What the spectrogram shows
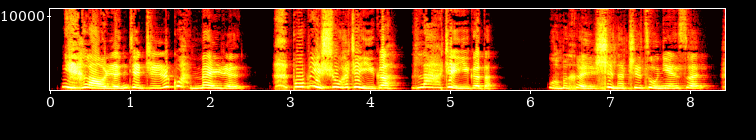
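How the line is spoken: Crying through a window. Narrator (Chinese): 金贵听了这话，便隔着窗子往外哭道

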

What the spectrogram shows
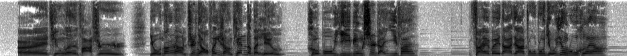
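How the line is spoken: Loud drunken heckling. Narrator (Chinese): 又有醉酒者大声起哄道

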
